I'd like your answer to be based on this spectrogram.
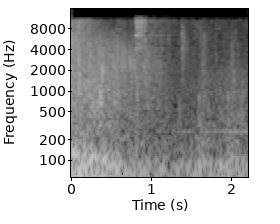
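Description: A Confringo fire spell explodes in the video game Hogwarts Legacy with a loud, rumbling boom at the start that fades into a low, crackling roar of debris and noise.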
